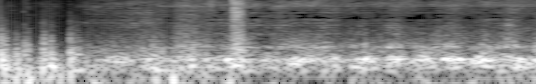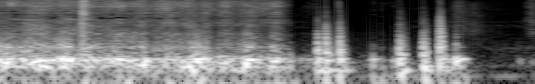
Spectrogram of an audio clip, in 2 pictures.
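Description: Long acrylic nails on both hands grip and scratch the hollow metal mesh head of a black microphone. The result is a dense, boomy scratching rumble concentrated in the low end, broken by sharp clicks. Toward the end it thins into a few separate taps before fading.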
